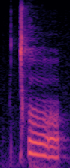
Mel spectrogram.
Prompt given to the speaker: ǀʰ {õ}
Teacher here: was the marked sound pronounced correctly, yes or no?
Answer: yes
